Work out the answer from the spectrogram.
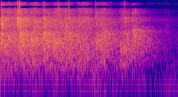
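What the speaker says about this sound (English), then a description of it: "Can we clap our hands one more time in here?" Church congregation clapping hands together in a dense, steady burst of applause that fills the room, gradually thinning and fading toward the end.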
